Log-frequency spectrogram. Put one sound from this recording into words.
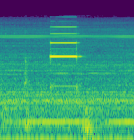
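A vintage portable computer gives a single short beep while booting.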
